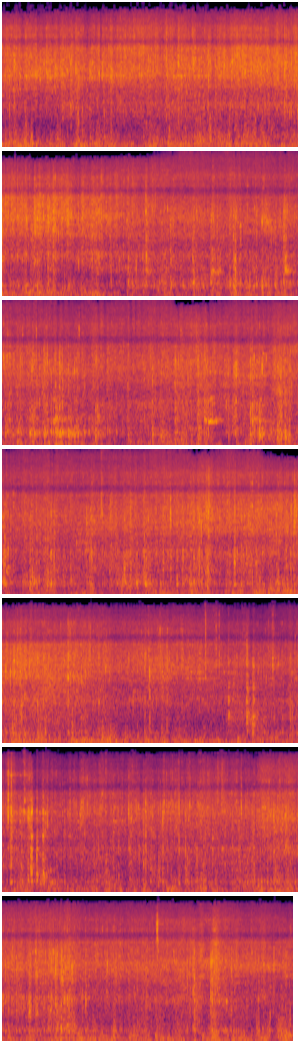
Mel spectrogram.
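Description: Mountain bike being ridden over a wet, muddy trail: steady wind buffeting on the camera's microphone with the low rush of tyres through mud and wet leaves, and frequent small rattles and knocks from the bike over bumps.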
